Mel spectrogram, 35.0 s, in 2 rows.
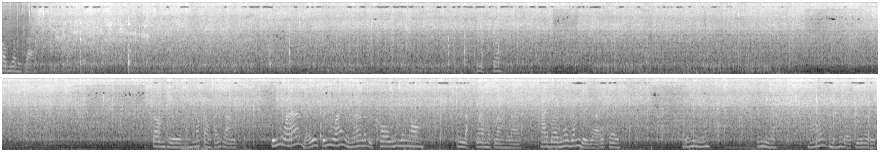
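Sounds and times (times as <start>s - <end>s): food sizzling in hot oil: 0.0s - 35.0s.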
